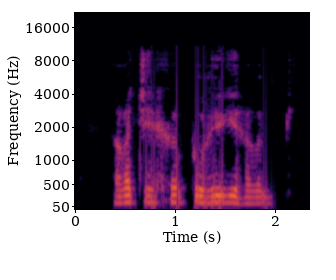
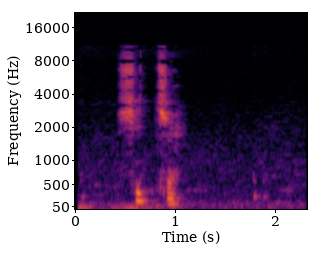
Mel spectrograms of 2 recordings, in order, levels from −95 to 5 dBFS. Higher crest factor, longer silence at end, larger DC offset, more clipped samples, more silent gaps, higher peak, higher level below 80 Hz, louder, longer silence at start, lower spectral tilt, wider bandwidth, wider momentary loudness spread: about the same, 20 dB vs 24 dB; second, 0.35 s vs 0.5 s; neither; neither; neither; second, -18 dBFS vs -12 dBFS; second, -64 dBFS vs -54 dBFS; second, -36 LUFS vs -30 LUFS; first, 0.4 s vs 0.05 s; first, -6 dB/octave vs -3 dB/octave; about the same, 11 kHz vs 11.5 kHz; second, 10 LU vs 16 LU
